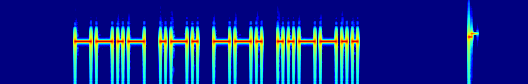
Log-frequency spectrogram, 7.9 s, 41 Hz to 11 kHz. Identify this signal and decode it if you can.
Morse code, heard as a keyed tone, about 15 wpm, 700 Hz. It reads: QRG?
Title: Q-Codes 15wpm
